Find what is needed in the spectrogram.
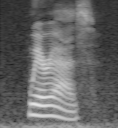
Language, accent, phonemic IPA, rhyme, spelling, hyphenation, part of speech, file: English, US, /(h)wɛɹˈæz/, -æz, whereas, where‧as, adverb / conjunction / noun, En-us-whereas.ogg
- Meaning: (adverb) Where (that); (conjunction) In contrast; whilst on the contrary; although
